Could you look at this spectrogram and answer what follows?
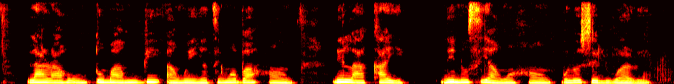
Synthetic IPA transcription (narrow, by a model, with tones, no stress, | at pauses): la˦ɾa˧ɦo˧n̩˦to˦mãː˦˧n̩˦bi˦a˦˨w̃ɔ̃˧e˨j̃ã˨ti˨˦w̃ɔ̃˦ba˦hã˦ũ˨ | nĩ˦la˦˨˧kʰa˦je˨ | nĩ˦nũ˦si˦a˦˨w̃ɔ̃˧hã˧ũ˨o̰˧lo˦ʃe˦˨lu˨˦wa˧ɾe˨˦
